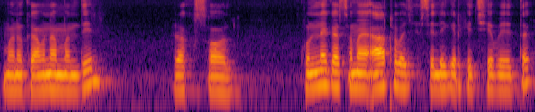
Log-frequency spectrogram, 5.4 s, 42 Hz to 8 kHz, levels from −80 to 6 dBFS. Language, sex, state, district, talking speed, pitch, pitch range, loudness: Hindi, male, Bihar, West Champaran, 155 wpm, 125 Hz, 120-135 Hz, -19 LUFS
